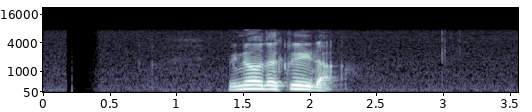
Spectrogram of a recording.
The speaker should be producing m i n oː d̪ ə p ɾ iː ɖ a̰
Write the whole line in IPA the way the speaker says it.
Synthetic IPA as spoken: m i n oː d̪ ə k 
